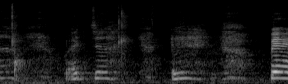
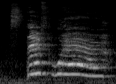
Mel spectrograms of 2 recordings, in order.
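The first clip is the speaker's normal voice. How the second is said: much higher and louder, thrilled; excited squeal; 12 semitones higher, 6 dB louder, much slower than usual. Real, not acted. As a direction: shriek it with delight. Excited shout on camera.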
